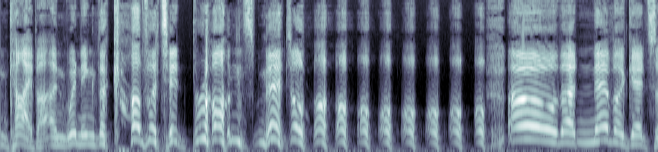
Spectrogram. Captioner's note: Yami laughs; Yami continues to laugh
